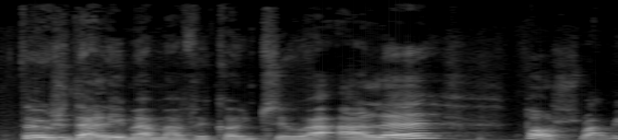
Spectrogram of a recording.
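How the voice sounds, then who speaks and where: In an ordinary speaking voice, a woman talks at medium pitch and a moderate pace with ordinary pitch variation. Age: 60s. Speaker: retired shipyard worker. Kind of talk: oral history interview.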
